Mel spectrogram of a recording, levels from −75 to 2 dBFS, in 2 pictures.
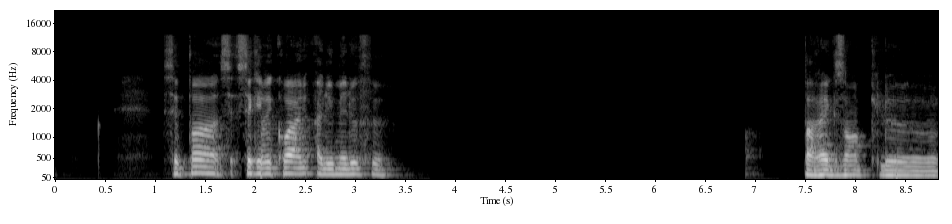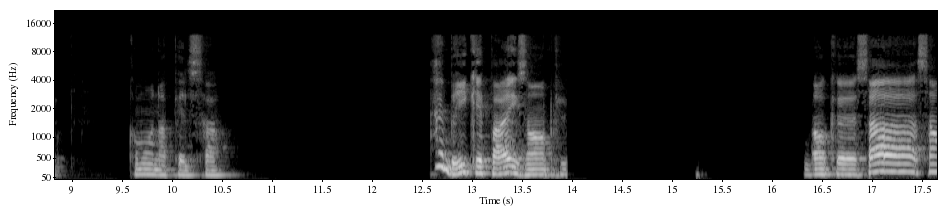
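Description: The speech jumps forward at 2.05, 6.89, 8.40, 13.93 and 17.11 s, losing roughly 300, 150, 200, 300 and 100 ms. These are compressed frames skipped: whole blocks of about 21.3 ms never reach the output. On a spectrogram, harmonic tracks break at a thin vertical seam and resume elsewhere. The waveform envelope steps abruptly with no silent gap.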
